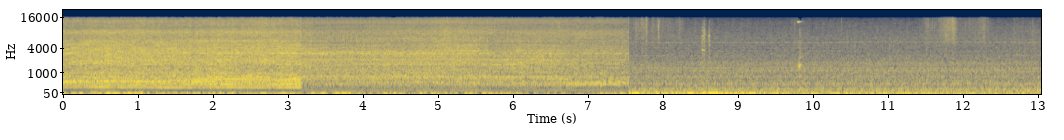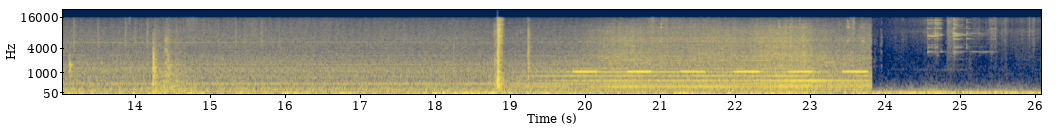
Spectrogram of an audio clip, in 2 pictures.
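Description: Compressed air hissing as dust is blown out of a combine harvester, over a steady engine hum. After several seconds the hiss stops and an engine keeps running, with a few sharp knocks, and a steadier engine note near the end.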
